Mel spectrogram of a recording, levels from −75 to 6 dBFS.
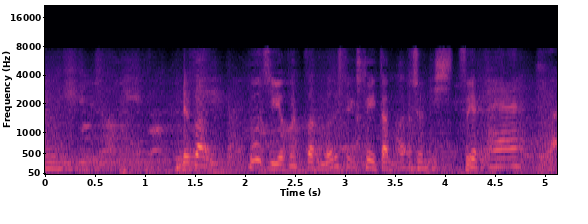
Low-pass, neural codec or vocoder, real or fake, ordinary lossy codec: none; codec, 16 kHz, 0.5 kbps, FunCodec, trained on Chinese and English, 25 frames a second; fake; none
